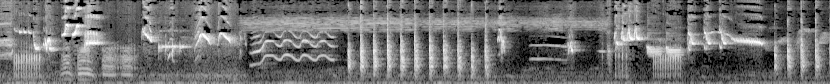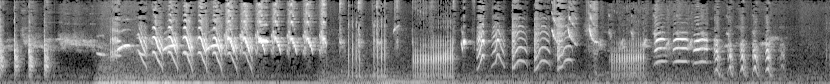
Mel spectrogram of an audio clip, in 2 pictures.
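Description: Javan myna singing a long, varied song of whistles, wavering warbles and rapid clicking rattles, full of mimicked calls of other birds.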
